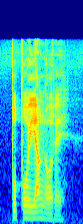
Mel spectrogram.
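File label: "popoiangore", Māori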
